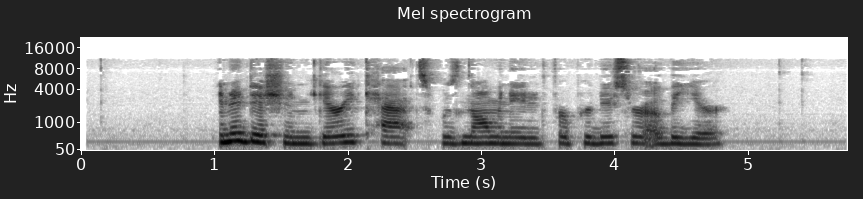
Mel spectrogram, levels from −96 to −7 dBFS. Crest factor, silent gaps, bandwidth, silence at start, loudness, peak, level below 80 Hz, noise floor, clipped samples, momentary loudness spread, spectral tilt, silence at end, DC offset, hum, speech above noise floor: 18 dB; none; 11.5 kHz; 1.05 s; -17 LUFS; -2 dBFS; -58 dBFS; -56 dBFS; under 0.1%; 11 LU; -4 dB/octave; 0.95 s; under 0.1%; none; 38 dB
